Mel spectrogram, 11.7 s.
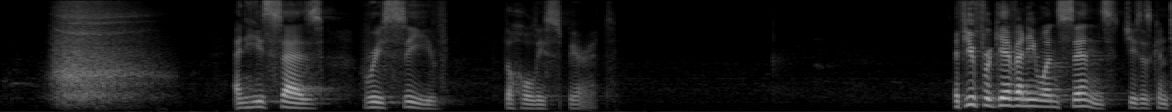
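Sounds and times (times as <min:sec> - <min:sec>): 
preacher blowing out a long breath: 0:00.5 - 0:01.8
speech: 0:02.4 - 0:06.2, 0:09.5 - 0:11.7.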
